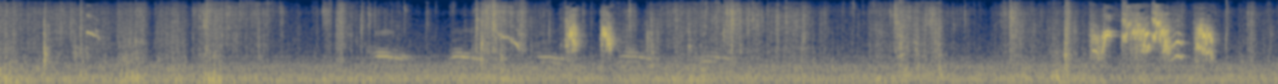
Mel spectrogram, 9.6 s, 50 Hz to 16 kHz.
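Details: Eurasian tree sparrows on December 29, described as lively as the year ends; busy, irregular high chirps come about three per second, with a few lower, short descending notes and a faint murmur of background noise.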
